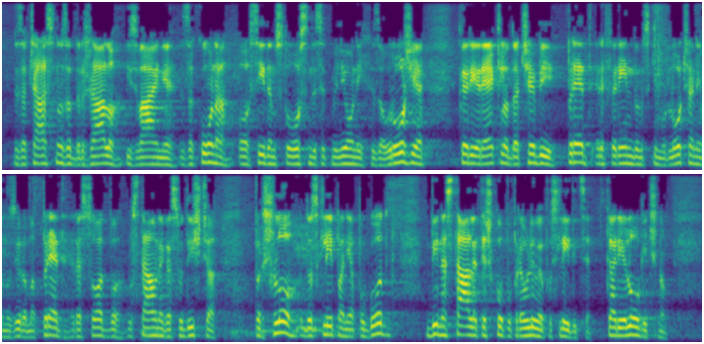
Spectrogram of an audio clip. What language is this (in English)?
Slovenian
